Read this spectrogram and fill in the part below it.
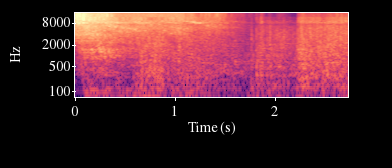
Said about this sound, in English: In a tremendous explosion, the 3 mines detonated before the orc could be dropped onto them.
